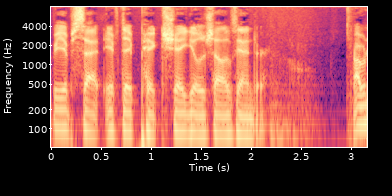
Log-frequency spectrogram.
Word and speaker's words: Shai Gilgeous-Alexander: How do you pronounce his last name? For sure. Shai Gilgeous-Alexander.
